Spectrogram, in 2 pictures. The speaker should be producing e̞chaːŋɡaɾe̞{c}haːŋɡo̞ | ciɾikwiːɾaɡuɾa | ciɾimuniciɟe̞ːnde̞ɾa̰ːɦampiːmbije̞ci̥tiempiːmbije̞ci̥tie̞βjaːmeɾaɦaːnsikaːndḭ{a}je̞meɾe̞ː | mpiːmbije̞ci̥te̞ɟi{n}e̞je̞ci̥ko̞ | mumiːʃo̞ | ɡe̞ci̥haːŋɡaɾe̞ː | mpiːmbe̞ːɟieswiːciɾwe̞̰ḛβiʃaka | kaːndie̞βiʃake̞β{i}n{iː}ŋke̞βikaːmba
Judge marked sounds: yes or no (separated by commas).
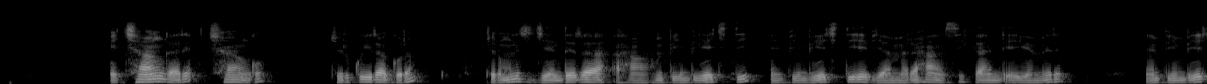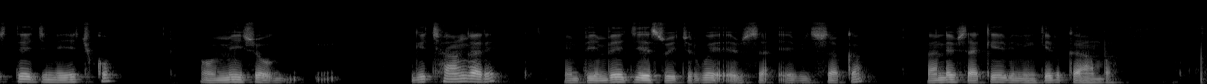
yes, no, yes, yes, yes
